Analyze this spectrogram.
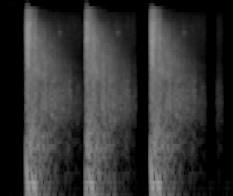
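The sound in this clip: Three loud gunshots from an old man's gun fired in an alley, each sharp blast trailing off in a long decay, evenly spaced, with no voices between them.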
